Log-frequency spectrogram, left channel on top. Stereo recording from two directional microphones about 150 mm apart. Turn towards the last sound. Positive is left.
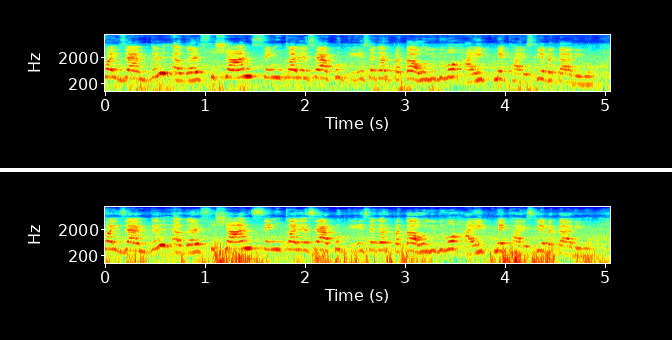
turn(degrees=0)  # may be behind; listen again after turning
